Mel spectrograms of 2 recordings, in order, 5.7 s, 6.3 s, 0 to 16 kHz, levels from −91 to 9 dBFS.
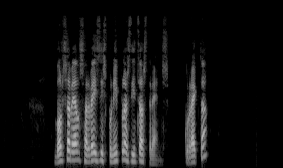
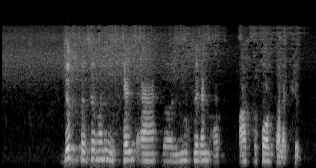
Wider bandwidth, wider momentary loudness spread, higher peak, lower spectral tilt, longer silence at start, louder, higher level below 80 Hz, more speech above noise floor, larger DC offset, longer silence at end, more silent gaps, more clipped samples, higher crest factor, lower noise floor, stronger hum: first, 11 kHz vs 9.4 kHz; second, 10 LU vs 24 LU; second, -6 dBFS vs 0 dBFS; first, -6 dB/octave vs -4.5 dB/octave; first, 1.1 s vs 0.05 s; about the same, -24 LUFS vs -23 LUFS; second, -82 dBFS vs -66 dBFS; first, over 65 dB vs 23 dB; neither; first, 1.55 s vs 0.35 s; neither; neither; about the same, 22 dB vs 24 dB; first, under -90 dBFS vs -46 dBFS; neither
